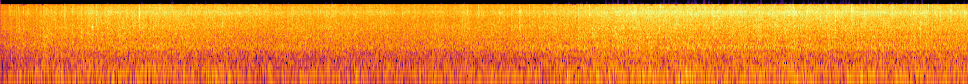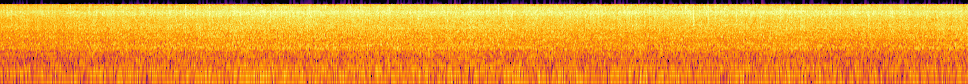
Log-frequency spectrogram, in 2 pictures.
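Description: Steady rain falling on wet paving stones, an even, dense patter of drops that grows a little louder about eight seconds in.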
